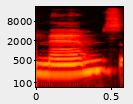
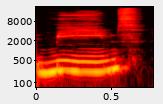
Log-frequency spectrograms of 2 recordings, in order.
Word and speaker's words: meme: way I'm sure that there will be mems or as the Americans say it memes soon but um I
